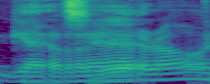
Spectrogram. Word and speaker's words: Guerrero: Did I say that right? Guerrero? I have to roll the R.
